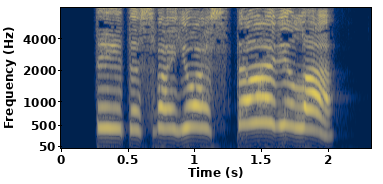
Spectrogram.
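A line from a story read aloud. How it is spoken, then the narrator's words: Shout. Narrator (Russian): крикнула и Майки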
